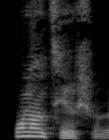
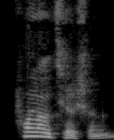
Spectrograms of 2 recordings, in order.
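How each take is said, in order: First: Said in the usual way. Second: "প্রনাউন্সিয়েশন" opened with a puffed P; aspirated P. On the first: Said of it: "এটা ভুল উচ্চারণ". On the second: Shown as a demonstration. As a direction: start "প্রনাউন্সিয়েশন" on a breathy ফ. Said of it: "right accent হলো". ("প্রনাউন্সিয়েশন"-এর প মহাপ্রাণ)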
